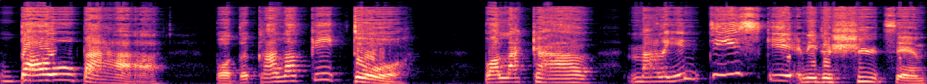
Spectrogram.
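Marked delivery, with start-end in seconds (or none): 0.0-6.0 high-pitched, very slow speech with every syllable stretched. Retelling a scene where the character greets Boba: Bib Fortuna voice. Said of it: "he's like".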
